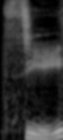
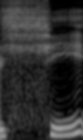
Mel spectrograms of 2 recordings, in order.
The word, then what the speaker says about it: 奇: The first syllable, it's not the CH sound from English, right? It's somewhere in between. Somewhere in between. Yeah. So 奇, qi, qi.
